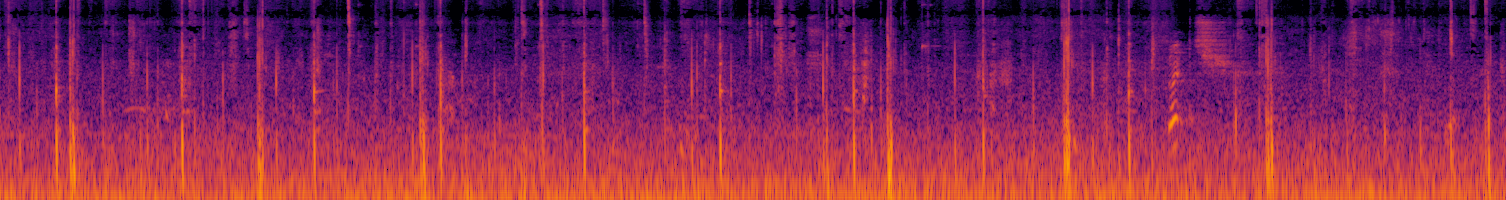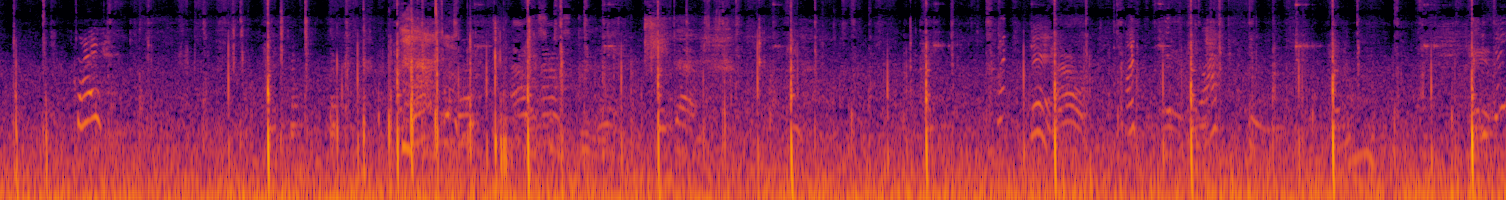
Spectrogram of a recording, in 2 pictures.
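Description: Tennis balls being struck with rackets and bouncing on a hard court during a ball-feeding drill: a run of sharp, irregular pops about a second or so apart, with voices now and then.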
